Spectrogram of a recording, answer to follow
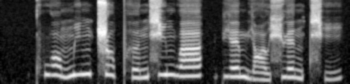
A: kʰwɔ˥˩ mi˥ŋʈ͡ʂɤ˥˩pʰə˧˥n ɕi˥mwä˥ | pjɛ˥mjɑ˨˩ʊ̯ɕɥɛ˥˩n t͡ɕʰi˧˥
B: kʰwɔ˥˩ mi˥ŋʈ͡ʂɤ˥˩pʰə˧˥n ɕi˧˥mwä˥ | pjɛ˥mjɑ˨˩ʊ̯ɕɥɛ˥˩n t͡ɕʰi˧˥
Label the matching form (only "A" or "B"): A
